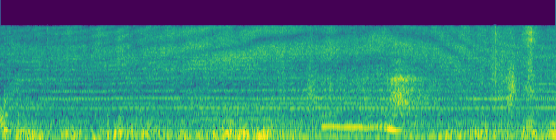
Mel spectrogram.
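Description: DJI Mavic Air quadcopter drone hovering high overhead, a faint steady propeller hum, with wind rumbling on the microphone.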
